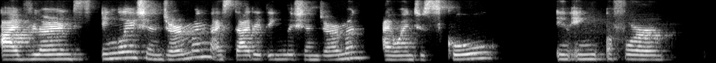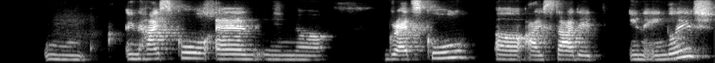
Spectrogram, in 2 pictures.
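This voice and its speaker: Very slow speech in a Romanian accent, with ordinary pitch variation. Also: woman, fairly high pitch for a woman. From Romania, Transylvania. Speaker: app developer and tech co-founder teaching coding. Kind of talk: online coding workshop. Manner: halting with many restarts and fillers.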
